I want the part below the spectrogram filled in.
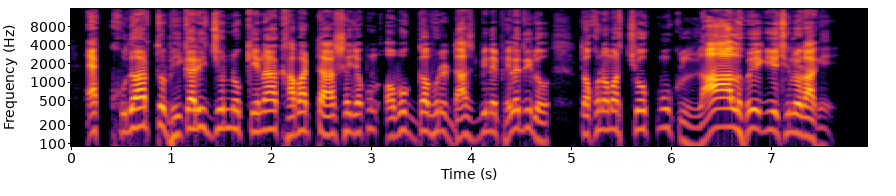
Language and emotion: Bengali, angry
